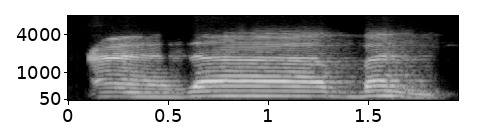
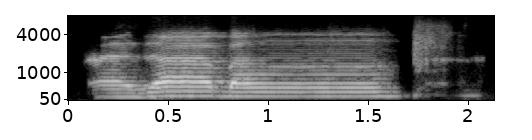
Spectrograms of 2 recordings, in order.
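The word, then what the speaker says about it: عذابا أليما: Di tanwin di huruf itu harus jelas. Tidak boleh kita membacanya dengan samar-samar. Azabang, karena samar-samar itu ada hukumnya sendiri. Samar-samar itu dibaca lebih ke sengau ya, huruf sengau, azabang, nah, itu enggak boleh. Jadi kita harus membacanya dengan jelas huruf nun atau tanwinnya. Azaban, ban, azaban, alima.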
